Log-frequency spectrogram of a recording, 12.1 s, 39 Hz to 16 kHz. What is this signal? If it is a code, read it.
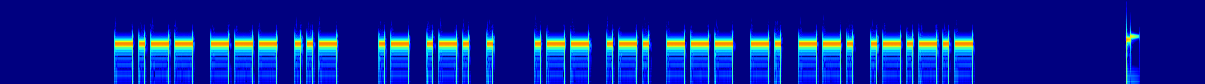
Morse code, heard as a keyed tone, about 20 wpm, 700 Hz. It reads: YOU ARE WRONG.
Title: Sentences from Top 900 Words 20wpm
